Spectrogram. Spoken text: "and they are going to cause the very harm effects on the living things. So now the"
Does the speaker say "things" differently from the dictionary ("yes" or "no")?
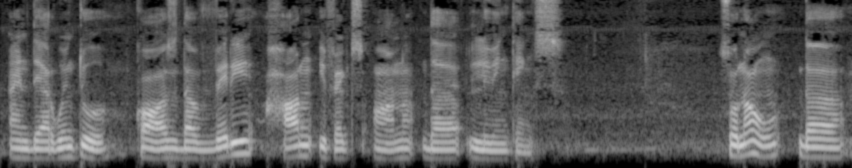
yes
